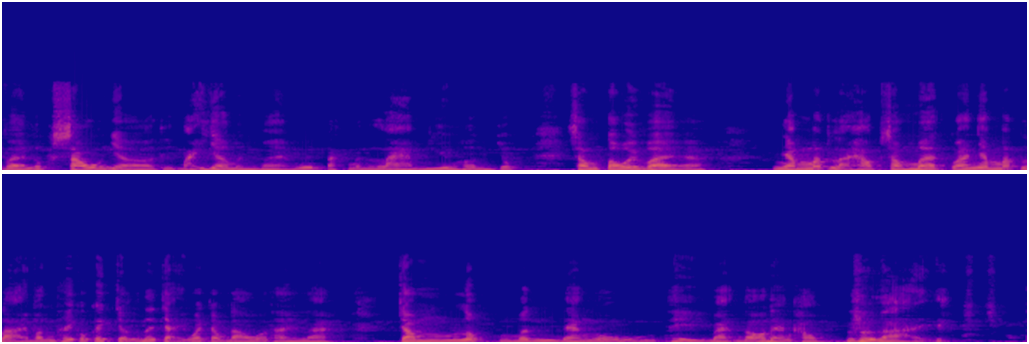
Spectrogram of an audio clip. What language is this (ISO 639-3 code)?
vie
